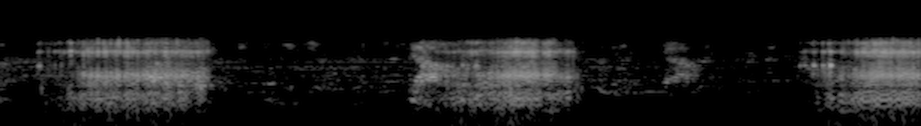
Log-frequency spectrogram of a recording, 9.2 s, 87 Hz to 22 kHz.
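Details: Slow, loud rattling snores during sleep, about every four seconds (roughly 15 a minute), with quieter gaps between; snoring.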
